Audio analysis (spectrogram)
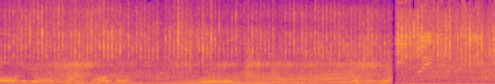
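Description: A Winstead Special propeller airplane performs at an airshow, its engine a steady, loud drone whose pitch sweeps up and down as it rolls and passes, with a brief dip near the end.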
